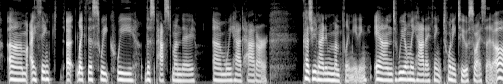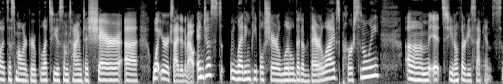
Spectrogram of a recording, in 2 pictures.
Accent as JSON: {"language": "English", "town": "Keizer", "region": "Oregon", "country": "United States", "tie": "born or raised there", "said": "I actually grew up here in Kaiser most of my life."}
